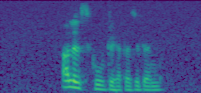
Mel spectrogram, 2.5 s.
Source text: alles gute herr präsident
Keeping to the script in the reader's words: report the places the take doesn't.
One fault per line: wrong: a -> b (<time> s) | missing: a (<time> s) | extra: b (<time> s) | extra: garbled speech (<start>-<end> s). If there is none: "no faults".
no faults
